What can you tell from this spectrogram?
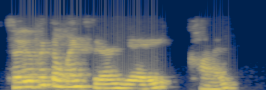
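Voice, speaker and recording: A woman's somewhat breathy, dark, mellow voice with lively intonation. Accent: Canadian. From Northern Ontario, Canada. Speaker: psychic medium, livestream host. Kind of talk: casual livestream chat. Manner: animated, enthusiastic.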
